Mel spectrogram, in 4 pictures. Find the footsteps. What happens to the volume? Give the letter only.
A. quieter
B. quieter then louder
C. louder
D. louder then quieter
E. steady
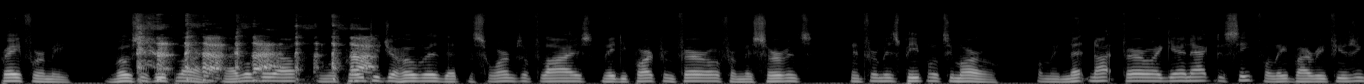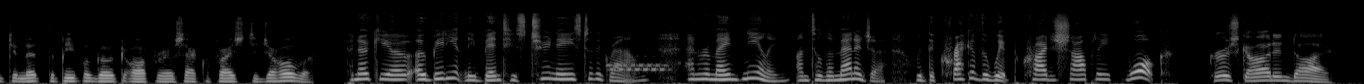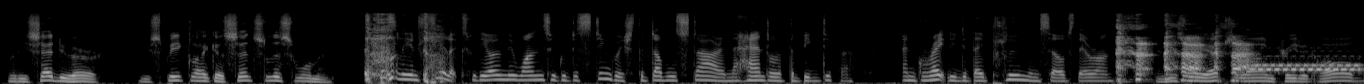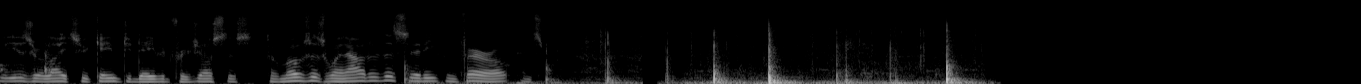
D.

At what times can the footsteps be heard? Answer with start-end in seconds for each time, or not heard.
45.0-50.8.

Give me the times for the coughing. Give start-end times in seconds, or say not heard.
1.4-3.8, 30.9-31.8, 38.4-39.9.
